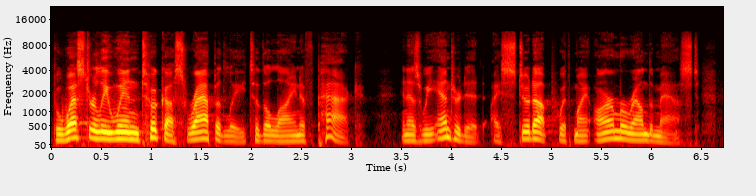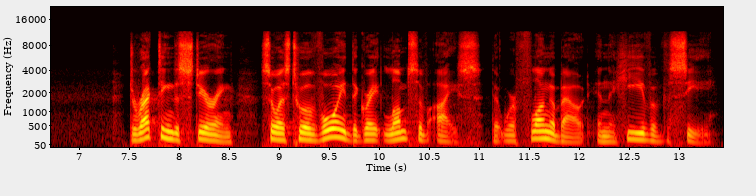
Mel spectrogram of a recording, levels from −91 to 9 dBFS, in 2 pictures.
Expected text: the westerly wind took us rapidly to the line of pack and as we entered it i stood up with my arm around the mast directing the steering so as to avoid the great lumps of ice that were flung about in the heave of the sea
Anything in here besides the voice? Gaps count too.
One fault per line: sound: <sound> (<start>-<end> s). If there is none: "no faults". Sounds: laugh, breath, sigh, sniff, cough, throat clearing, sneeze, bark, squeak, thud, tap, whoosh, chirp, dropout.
no faults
